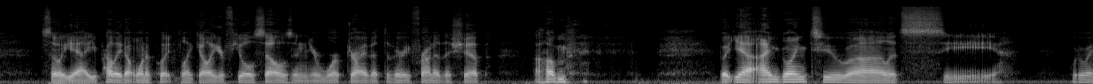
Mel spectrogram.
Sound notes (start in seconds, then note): 5.4 laughs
